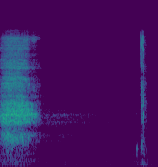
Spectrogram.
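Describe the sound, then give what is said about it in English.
A deep breath taken in and let out, heard as a long, loud, breathy exhale that fades away, then a short, sharp breath near the end. “let's start this episode with a nice deep breath in and out.”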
